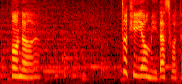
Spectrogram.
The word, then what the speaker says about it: Tsukiyomi: Although I wouldn't be opposed to, Sukimori. Did I say her name right? Oh no. Tsukiyomi, that's what the name was.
